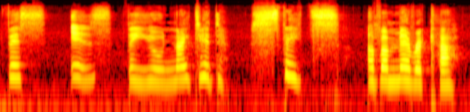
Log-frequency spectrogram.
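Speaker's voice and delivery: slow, every syllable of "United States of America" drawn out high; mock Republican over-enunciation, stretched and pompous. Mocking Boebert-style politicians, slow pompous over-enunciation. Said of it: "over-enunciating".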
